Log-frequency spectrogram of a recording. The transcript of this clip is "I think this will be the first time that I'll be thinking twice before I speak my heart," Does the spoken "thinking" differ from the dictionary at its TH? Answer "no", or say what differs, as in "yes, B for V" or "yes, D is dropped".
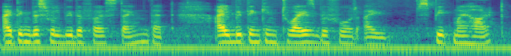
yes, T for TH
